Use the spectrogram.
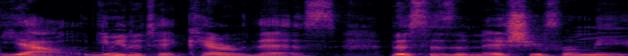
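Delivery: put-on deadpan serious voice. Retelling what she told him: imitating a deadpan serious tone. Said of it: "deadpan serious about the tooting".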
